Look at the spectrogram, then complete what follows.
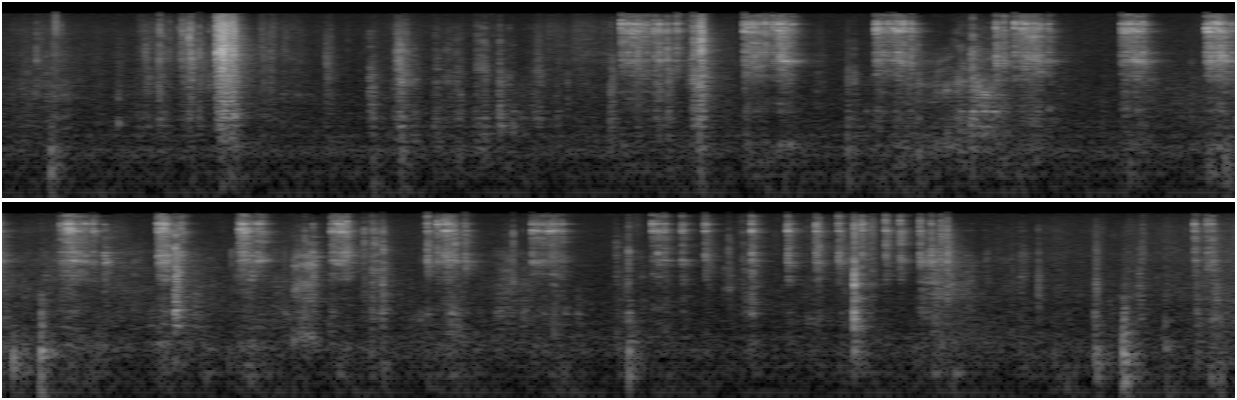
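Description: A child's fingers scratching, tapping and picking at a paper-wrapped cardboard gift box, still held shut by tape: a run of irregular small scratches and clicks.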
